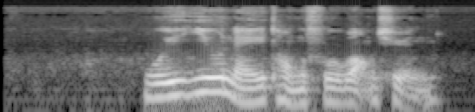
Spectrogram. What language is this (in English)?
Cantonese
